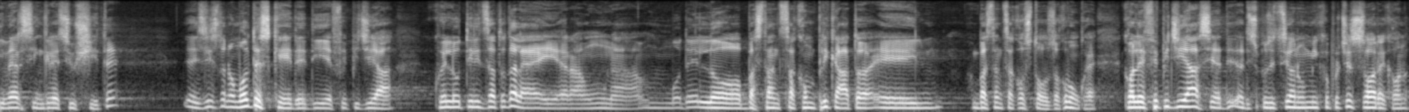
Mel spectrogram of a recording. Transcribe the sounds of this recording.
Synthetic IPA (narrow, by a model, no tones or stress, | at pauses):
d̪ivɛrsiːŋɡɾɛsːiuʃːiːt̪e | ezist̪onomolt̪esk̟ɛːd̪ed̪iɛfːepid͡ʒia | kwelːout̪ilid̪zːaːt̪od̪alɛjɛːɾaunaunmod̪ɛlːoabːast̪ant̪sakomplikaːt̪oe | abːast̪ant̪sakost̪oːzokomuŋkwe | konleɛfːepid͡ʒiasiad̪ːispozit̪sjoːneummiːkɾopɾot͡ʃesːoːɾekon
